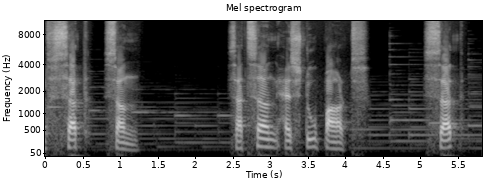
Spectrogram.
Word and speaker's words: satsang: a Sanskrit word for it it's called SATs satsang has two parts sat pronounced sat and S pronounced just like the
